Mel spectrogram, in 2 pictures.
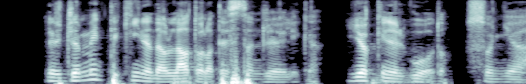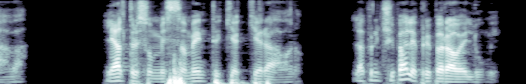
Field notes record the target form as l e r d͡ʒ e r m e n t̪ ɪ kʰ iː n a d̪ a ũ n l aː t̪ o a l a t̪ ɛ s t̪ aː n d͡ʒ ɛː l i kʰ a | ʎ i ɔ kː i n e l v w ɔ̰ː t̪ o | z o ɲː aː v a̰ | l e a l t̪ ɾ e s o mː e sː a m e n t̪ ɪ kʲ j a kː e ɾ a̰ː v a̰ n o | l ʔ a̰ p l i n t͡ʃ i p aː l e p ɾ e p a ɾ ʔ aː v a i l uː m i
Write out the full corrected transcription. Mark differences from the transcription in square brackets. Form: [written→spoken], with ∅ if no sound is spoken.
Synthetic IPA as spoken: l e r d͡ʒ e r m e n t̪ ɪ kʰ iː n a d̪ a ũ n l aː t̪ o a l a t̪ ɛ s t̪ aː n d͡ʒ ɛː l i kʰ a | ʎ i ɔ kː i n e l v w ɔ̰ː t̪ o | [z→s] o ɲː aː v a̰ | l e a l t̪ ɾ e s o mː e sː a m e n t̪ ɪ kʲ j a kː e ɾ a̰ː v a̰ n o | l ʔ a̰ p [l→ɾ] i n t͡ʃ i p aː l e p ɾ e p a ɾ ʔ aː v a i l uː m i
